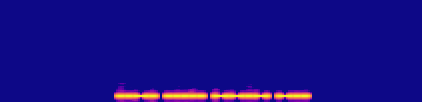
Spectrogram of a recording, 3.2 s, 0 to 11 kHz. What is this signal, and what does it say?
Morse code, heard as a keyed tone, about 41 wpm, 700 Hz. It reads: F5QD
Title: DXCC-100 Call Signs - 4 Characters - 40wpm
